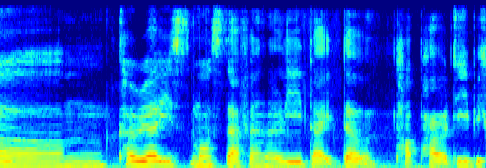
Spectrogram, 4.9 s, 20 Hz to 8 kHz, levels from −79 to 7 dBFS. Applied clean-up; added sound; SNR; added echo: none; none; none; none.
